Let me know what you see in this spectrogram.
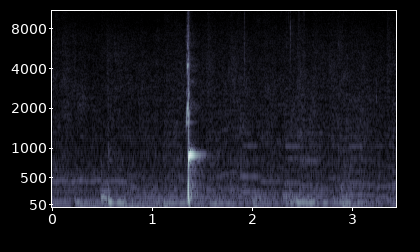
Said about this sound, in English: People over at Buffalo Trace know how to do a cork pop. They also know how to do that sound, too.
